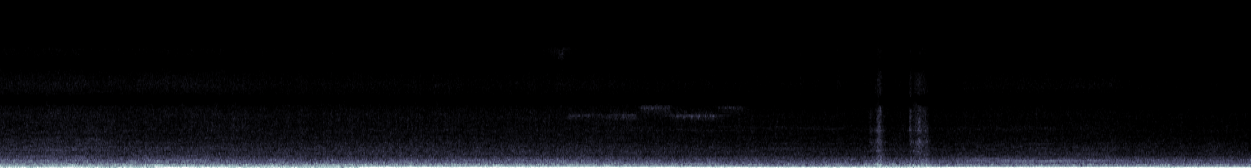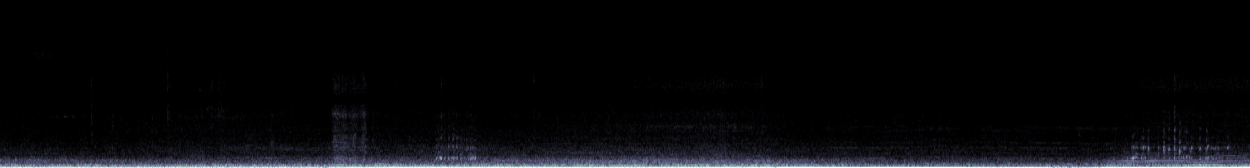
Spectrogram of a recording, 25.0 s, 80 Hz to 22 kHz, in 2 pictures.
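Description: Ford Focus engine heard from inside the cabin while lapping a race track. The engine note holds steady and slowly sinks in pitch, then rises briefly about 20 seconds in, with tyre and road noise underneath.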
